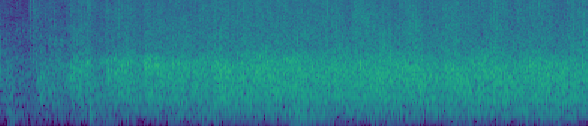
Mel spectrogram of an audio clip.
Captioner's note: applause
